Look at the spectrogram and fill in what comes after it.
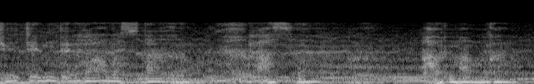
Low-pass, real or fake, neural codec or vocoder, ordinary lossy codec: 7.2 kHz; fake; codec, 16 kHz, 4 kbps, FunCodec, trained on Chinese and English, 50 frames a second; none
